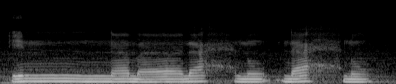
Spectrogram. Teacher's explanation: Mengalirnya aliran udara ketika mengucapkan huruf ha ini, dan mengalirnya pula aliran suara. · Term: sifat hamas dan rokhwah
